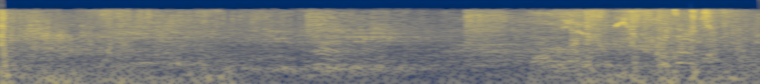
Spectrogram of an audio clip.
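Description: Incendio fire spell cast in the Hogwarts Legacy video game, with loud repeated booming, crackling bursts of flame and impact sounds filling the whole stretch.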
